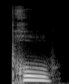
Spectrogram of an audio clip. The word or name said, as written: pruh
